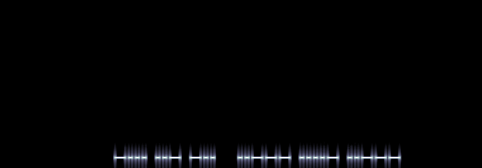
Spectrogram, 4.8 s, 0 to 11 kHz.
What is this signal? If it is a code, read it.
Morse code, heard as a keyed tone, about 34 wpm, 700 Hz. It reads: BUD 242
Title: CWT Exchange 35wpm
